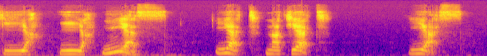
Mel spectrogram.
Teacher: palatal like a body of the tongue and the hard palate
